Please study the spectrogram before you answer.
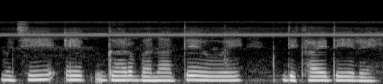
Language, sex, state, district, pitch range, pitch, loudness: Hindi, female, Mizoram, Aizawl, 185-205 Hz, 195 Hz, -13 LUFS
